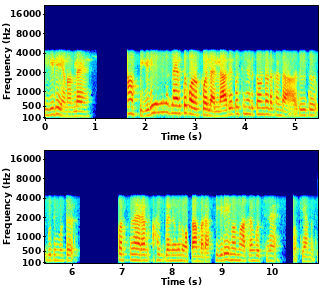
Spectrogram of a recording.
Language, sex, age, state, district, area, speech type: Malayalam, female, 18-30, Kerala, Wayanad, rural, conversation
